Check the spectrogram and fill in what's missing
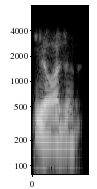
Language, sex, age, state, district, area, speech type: Nepali, male, 30-45, West Bengal, Kalimpong, rural, conversation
